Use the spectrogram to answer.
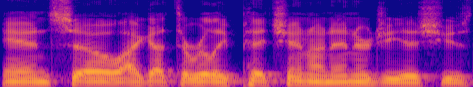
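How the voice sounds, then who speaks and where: A plain, everyday voice moves at a fairly quick pace against a quiet background. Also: man. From Texas. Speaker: think tank executive. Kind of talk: interview. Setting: studio.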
